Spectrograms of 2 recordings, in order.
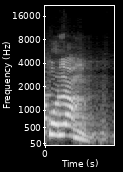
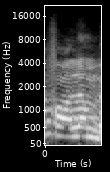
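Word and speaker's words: Coulomb: Charge के scientist का नाम था कूलम। चार्ज को ढूंढने वाले साइंटिस्ट का क्या नाम था, एक्चुअली इसका प्रोनाउंसिएशन तो कॉलम है, प्रोनाउंसिएशन क्या है, कॉलम, पर इसको बोलते कूलम है, ठीक है।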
